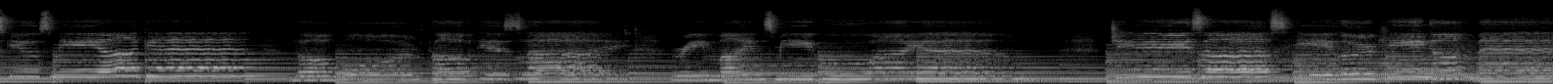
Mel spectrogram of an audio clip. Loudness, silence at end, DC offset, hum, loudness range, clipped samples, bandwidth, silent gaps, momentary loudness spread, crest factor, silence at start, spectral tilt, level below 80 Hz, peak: -30 LUFS; 0 s; under 0.1%; none; 4 LU; under 0.1%; 14.5 kHz; none; 7 LU; 16 dB; 0 s; -5.5 dB/octave; -54 dBFS; -14 dBFS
